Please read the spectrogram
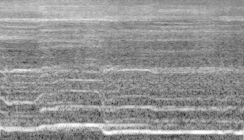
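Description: A man humming a slow melody unaccompanied: a few held notes stepping down in pitch, the lowest held for about a second near the end.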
